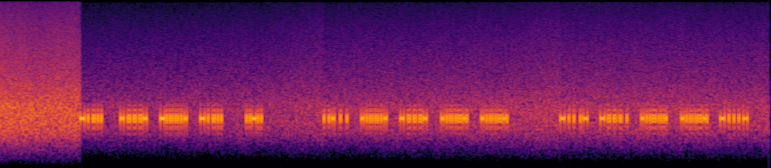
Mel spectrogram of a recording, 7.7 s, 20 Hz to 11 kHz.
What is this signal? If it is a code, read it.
Hellschreiber (Feld-Hell, 122.5 baud), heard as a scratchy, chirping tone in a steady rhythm, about 1000 Hz, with radio static. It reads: KADKI YOAGG MFQGN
